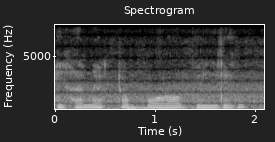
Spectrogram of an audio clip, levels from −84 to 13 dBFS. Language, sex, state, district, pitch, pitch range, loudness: Bengali, female, Assam, Hailakandi, 190 Hz, 185-200 Hz, -15 LUFS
